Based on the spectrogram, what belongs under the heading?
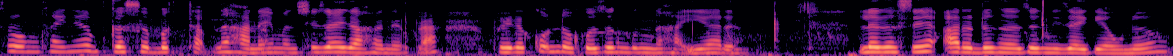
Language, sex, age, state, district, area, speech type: Bodo, female, 18-30, Assam, Udalguri, urban, spontaneous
